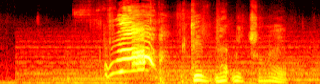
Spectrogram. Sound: screams

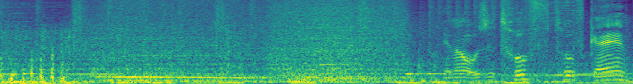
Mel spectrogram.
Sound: speedboat whirring

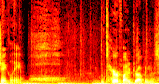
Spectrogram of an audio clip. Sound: exhaling

